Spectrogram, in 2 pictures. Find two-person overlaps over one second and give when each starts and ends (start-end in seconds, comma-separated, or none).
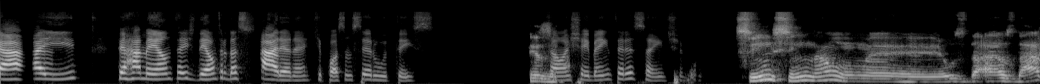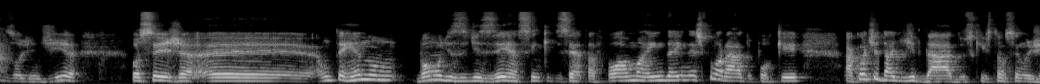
none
